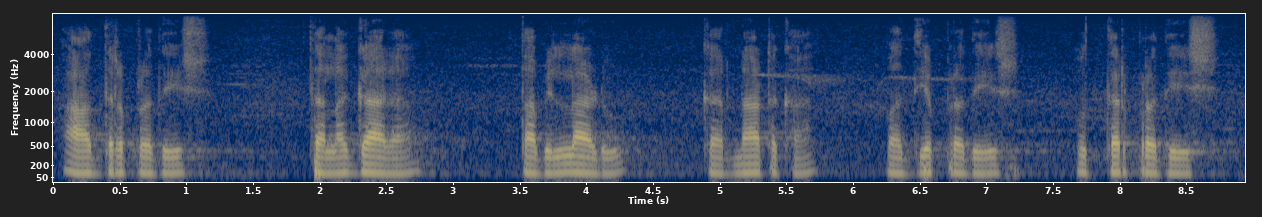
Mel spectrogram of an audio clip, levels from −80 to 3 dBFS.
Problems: none marked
